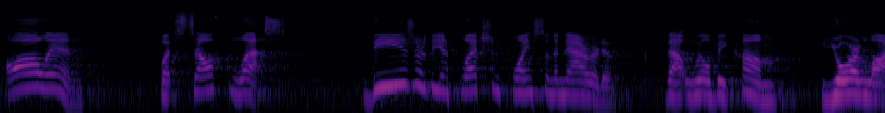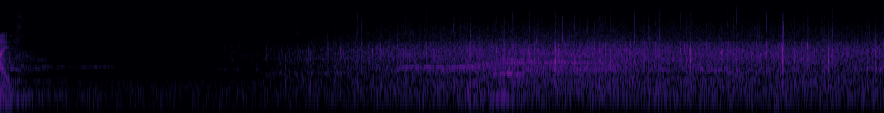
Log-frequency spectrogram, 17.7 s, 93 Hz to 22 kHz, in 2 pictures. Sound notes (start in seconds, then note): 10.6 applause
